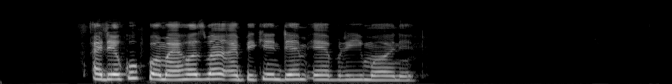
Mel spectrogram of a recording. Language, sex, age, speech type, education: Nigerian Pidgin, female, 15-29, read, tertiary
